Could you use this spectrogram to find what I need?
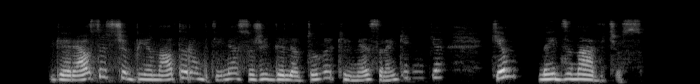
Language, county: Lithuanian, Kaunas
